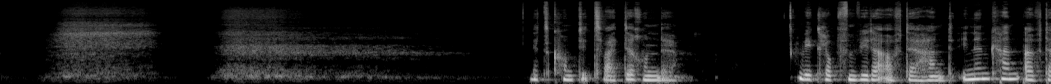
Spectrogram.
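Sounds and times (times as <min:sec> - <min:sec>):
deep breathing in and out: 0:00.4 - 0:04.9
speech: 0:05.3 - 0:06.9, 0:08.0 - 0:10.4.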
